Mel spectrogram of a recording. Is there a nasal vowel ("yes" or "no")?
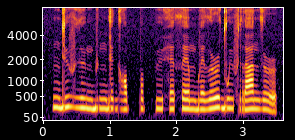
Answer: no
